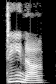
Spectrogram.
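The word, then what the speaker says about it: Dena: S-T-E-V-E-N. – 2. – Hi. My name is Dina Brown. – Hello. How do you spell your first name? – It's D-E-N-A.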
